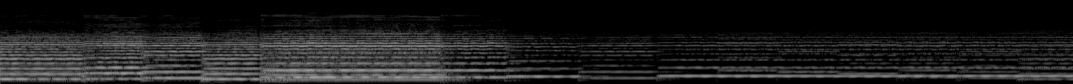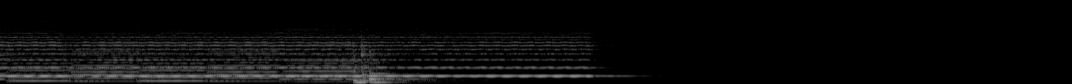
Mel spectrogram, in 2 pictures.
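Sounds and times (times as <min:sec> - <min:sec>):
cello duet: 0:00.0 - 0:16.8.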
